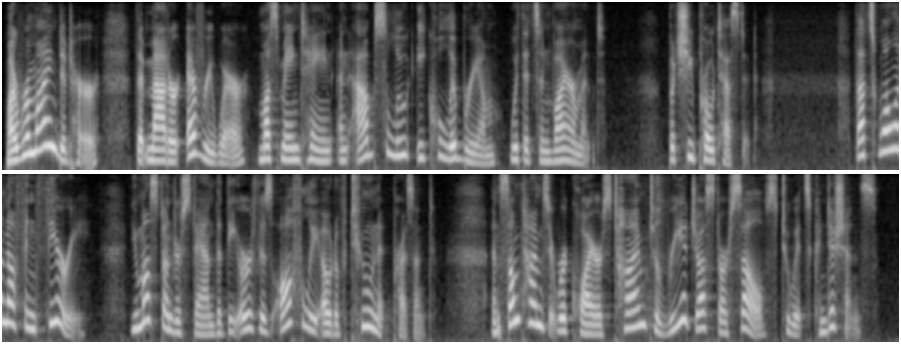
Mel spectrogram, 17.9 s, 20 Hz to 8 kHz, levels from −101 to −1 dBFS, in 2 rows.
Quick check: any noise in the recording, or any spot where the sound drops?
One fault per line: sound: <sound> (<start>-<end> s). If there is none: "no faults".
no faults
